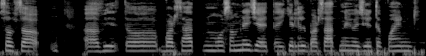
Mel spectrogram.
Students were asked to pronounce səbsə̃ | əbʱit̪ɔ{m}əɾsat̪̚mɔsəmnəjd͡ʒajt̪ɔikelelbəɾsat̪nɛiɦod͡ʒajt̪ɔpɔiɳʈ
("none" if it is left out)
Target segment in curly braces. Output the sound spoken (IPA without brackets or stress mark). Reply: b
